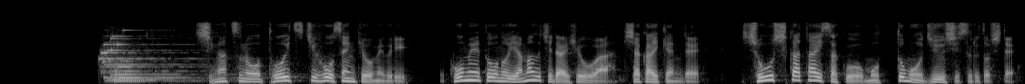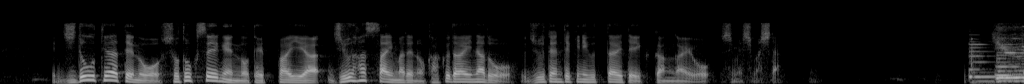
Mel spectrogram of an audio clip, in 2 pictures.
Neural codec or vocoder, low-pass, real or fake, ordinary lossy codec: none; 7.2 kHz; real; Opus, 24 kbps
